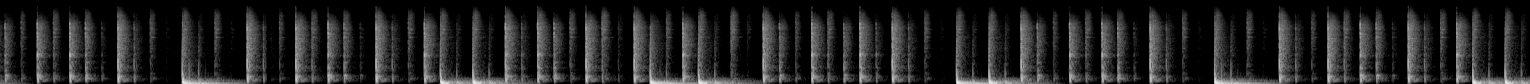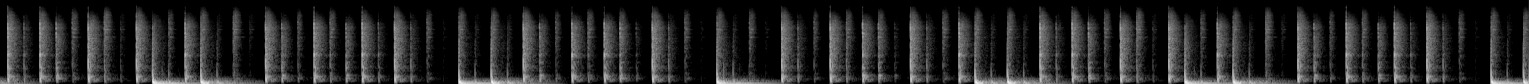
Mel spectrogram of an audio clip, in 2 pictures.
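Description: A programmed drum loop from a sampled drum kit plays, with deep kick hits every two to three seconds and fast snare and hi-hat hits between them. It runs through the smart:comp spectral compressor at about 3:1 ratio.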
